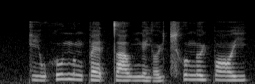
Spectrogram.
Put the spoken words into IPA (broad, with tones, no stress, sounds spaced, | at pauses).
k iː˨˩ w h uː˥ n̪ ʊ˧ ŋ p ɛː˨ t̚ t̪ aː˨ w ŋ e˨˩ j ɵ˨˥ ɥ t͡sʰ ʊ˥ ŋ ɵ˥ ɥ p ɔː˥ j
